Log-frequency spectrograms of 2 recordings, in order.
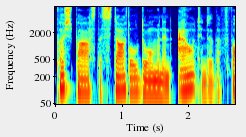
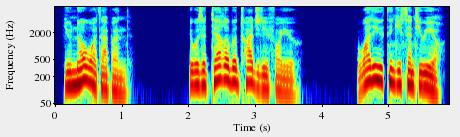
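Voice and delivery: put-on higher, louder lady pressing the boy; Mrs Laxton's voice; 7 semitones higher, 6 dB louder than usual. A narrator's reading. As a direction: push him gently but firmly.

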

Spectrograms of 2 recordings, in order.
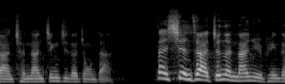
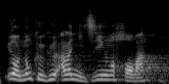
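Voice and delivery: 1 Shanghainese mom; 3 semitones higher than usual. Acted. Mother speaks Shanghainese to aunt.

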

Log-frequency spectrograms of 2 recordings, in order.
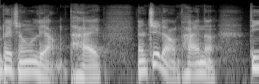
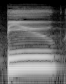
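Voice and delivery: beau held long on a high pitch; raised pitch; 9 semitones higher than usual. Shown as a demonstration. Teacher shows the stressed syllable's pitch, raised high. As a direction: lift beau up high and stretch it. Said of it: "所以说我们把它音调抬高".

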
